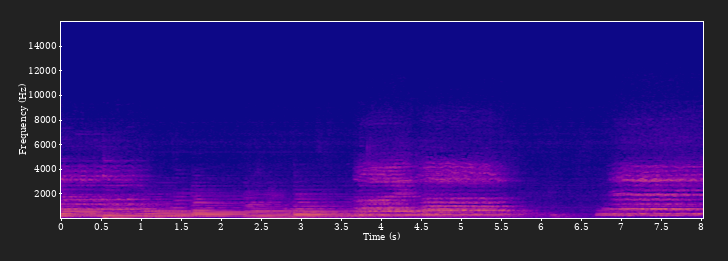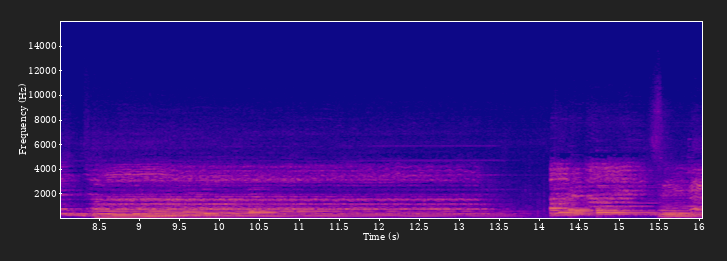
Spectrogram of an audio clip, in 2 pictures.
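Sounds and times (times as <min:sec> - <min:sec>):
choir singing in harmony: 0:00.0 - 0:02.2, 0:02.8 - 0:16.0.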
